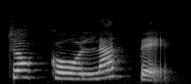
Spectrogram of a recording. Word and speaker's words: chocolate: CH wird wie ein deutsches TSCH ausgesprochen. Tsch. Tsch. Beispiele dafür wären El Chico, der Junge, Chico. Oder Chino, Chinesisch, Chino. Okay? Chico, Chino. Da brauchen wir TSCH, müssen wir uns zumindest so vorstellen. Oder auch bei dem Wort Chocolate. Chocolate. Da haben wir am Anfang Ch. Choco.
